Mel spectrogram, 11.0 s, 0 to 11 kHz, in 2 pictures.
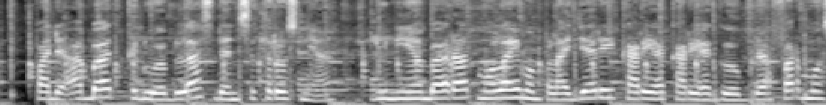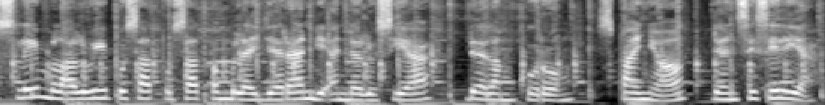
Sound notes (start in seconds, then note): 9.3 Spanish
